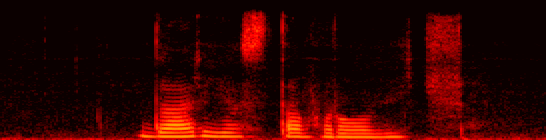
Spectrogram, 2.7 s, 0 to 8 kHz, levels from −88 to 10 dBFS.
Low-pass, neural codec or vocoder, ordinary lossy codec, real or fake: 7.2 kHz; codec, 44.1 kHz, 7.8 kbps, Pupu-Codec; none; fake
